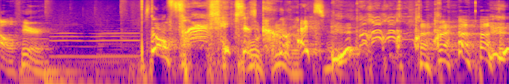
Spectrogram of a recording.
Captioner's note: laughing; laughs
